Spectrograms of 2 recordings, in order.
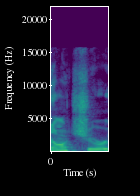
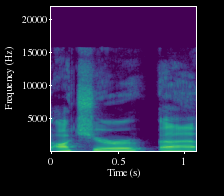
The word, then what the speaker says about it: auteur: I just realized I've been reading the word auteur online all this time, and I've never really said it out loud, and I think it's actually pronounced auteur. Auteur. That doesn't sound right to me.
